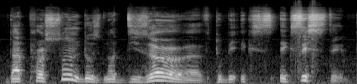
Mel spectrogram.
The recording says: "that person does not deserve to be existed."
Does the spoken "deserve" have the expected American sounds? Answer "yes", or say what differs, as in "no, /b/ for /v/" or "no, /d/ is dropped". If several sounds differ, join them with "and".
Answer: yes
